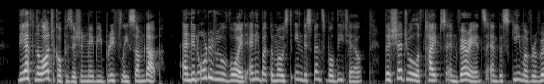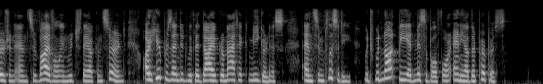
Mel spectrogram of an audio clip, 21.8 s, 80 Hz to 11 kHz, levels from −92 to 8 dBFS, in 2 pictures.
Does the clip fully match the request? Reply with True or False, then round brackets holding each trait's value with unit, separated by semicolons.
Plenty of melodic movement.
False (3.6 semitones)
